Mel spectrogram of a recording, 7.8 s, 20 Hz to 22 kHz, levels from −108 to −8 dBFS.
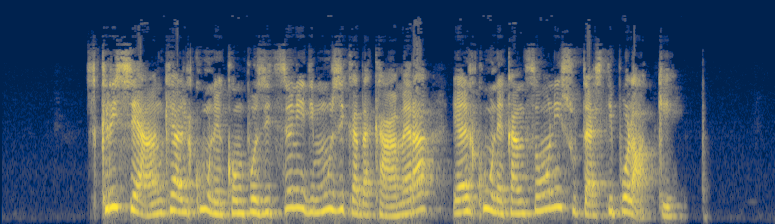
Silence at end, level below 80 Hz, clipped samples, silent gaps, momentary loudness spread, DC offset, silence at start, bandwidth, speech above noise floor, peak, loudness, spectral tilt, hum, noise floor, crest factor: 0.95 s; -60 dBFS; under 0.1%; none; 7 LU; under 0.1%; 0.9 s; 9.4 kHz; 61 dB; 0 dBFS; -16 LUFS; -3.5 dB/octave; none; -77 dBFS; 18 dB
